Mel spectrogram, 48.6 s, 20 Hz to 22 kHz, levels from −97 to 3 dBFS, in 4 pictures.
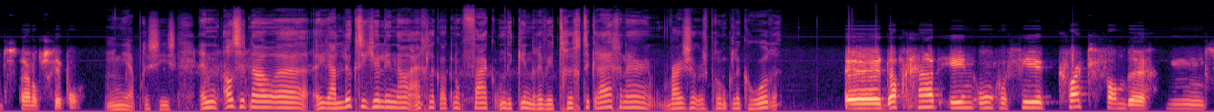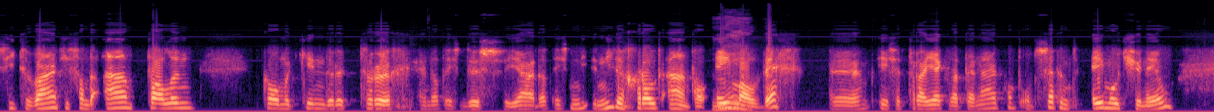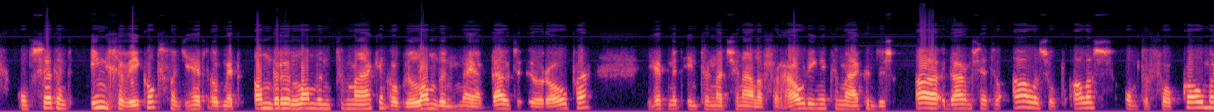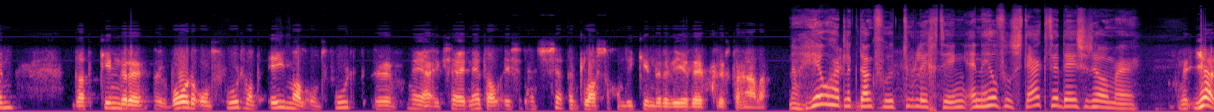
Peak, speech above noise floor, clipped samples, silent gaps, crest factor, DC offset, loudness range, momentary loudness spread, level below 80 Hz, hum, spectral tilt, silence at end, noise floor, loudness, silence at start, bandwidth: -2 dBFS; 45 dB; under 0.1%; none; 18 dB; 1%; 6 LU; 13 LU; -70 dBFS; none; -4.5 dB/octave; 0 s; -63 dBFS; -19 LUFS; 0.05 s; 16 kHz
